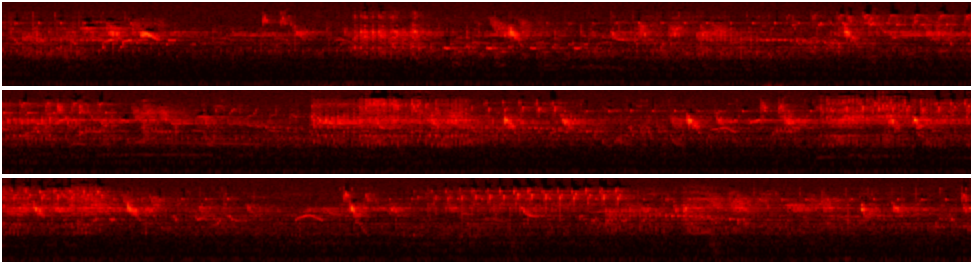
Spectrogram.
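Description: A chorus of small birds chirping and singing, many short overlapping calls and trills, with a faint steady low hum beneath.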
